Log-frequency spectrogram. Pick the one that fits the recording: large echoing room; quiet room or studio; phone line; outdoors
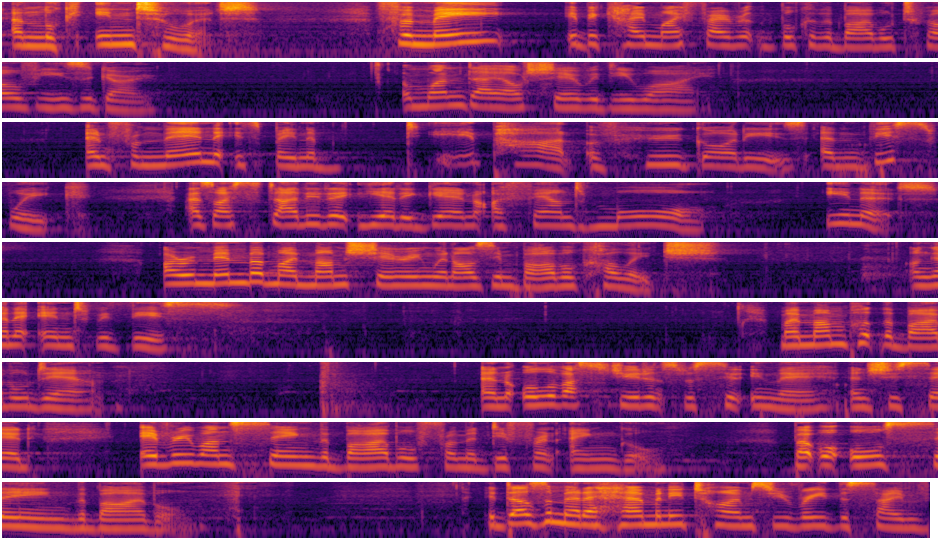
large echoing room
